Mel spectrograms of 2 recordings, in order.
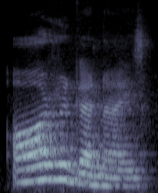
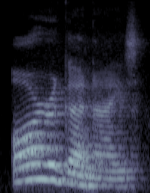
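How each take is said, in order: No difference in how they are said.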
